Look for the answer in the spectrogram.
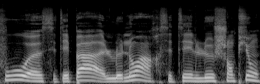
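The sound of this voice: Speaking with a Parisian accent, a woman talks at a fairly slow pace with ordinary pitch variation.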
